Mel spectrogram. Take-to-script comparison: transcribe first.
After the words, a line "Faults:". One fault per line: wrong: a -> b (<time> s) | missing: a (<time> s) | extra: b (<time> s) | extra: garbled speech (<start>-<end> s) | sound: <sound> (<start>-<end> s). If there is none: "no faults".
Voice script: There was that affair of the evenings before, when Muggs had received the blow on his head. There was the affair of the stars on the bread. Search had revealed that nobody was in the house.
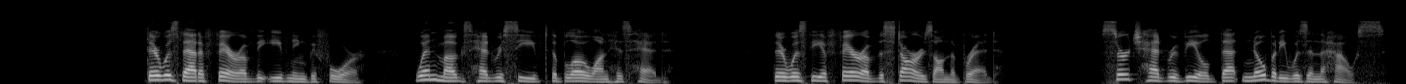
There was that affair of the evening before, when Muggs had received the blow on his head. There was the affair of the stars on the bread. Search had revealed that nobody was in the house.
Faults:
wrong: evenings -> evening (2.8 s)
